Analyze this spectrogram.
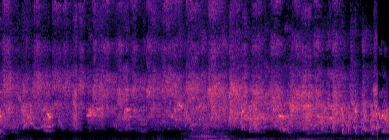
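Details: Pet parrot's morning: a rattling, fast stream of high chirps and squeaky notes, constant from start to end.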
